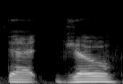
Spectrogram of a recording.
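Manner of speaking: ordinary talk, nothing marked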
